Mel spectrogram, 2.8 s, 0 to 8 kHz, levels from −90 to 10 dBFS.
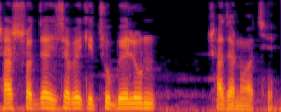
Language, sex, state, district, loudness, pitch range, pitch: Bengali, male, West Bengal, Cooch Behar, -14 LUFS, 100-130 Hz, 125 Hz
